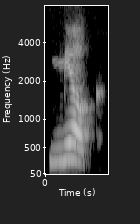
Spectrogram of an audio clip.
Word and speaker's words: milk: Susu itu pronunciation-nya adalah milk. Ada K sedikit di belakang, kayak nyangkut doang gitu.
